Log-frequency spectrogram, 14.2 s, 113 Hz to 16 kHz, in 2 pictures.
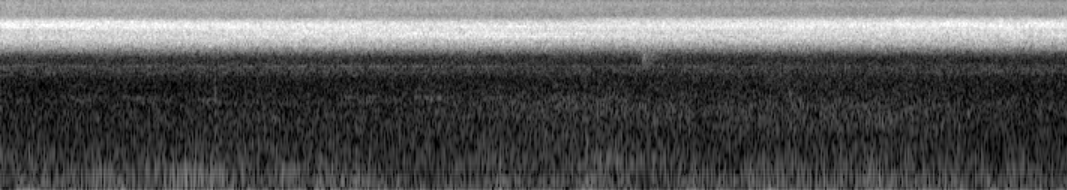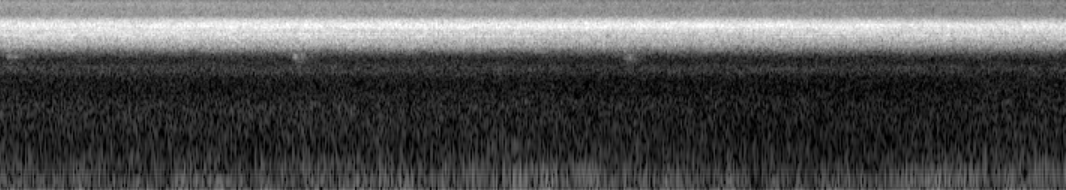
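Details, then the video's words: Midsummer cicadas in a modern residential area of Nisshin, about 20 km from downtown Nagoya, Japan, on 28 July 2021 at 1 PM: a loud, constant high buzzing drone, with brief faint chirps and a low vehicle-like rumble below. "Summer Cicadas Sounds"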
